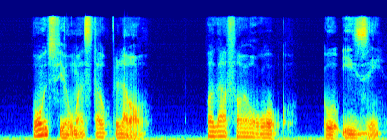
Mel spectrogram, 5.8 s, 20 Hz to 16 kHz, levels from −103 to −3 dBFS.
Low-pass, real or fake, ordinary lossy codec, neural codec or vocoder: 9.9 kHz; fake; AAC, 48 kbps; autoencoder, 22.05 kHz, a latent of 192 numbers a frame, VITS, trained on many speakers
